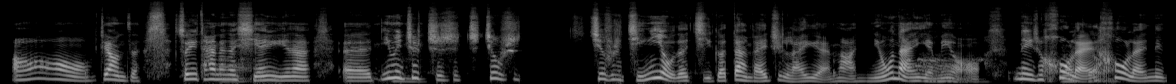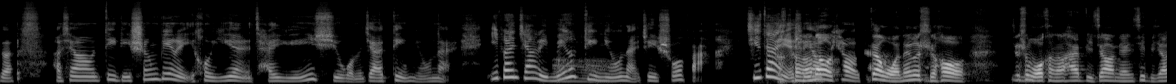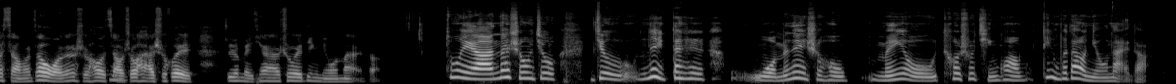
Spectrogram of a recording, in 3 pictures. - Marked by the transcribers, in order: tapping; other background noise
- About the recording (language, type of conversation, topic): Chinese, unstructured, 你最喜欢的家常菜是什么？
- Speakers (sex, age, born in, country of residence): female, 60-64, China, United States; male, 20-24, China, Finland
